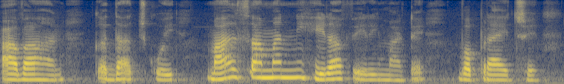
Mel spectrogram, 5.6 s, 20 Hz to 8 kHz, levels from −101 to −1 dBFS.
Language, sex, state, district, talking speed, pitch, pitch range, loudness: Gujarati, female, Gujarat, Valsad, 105 wpm, 195 Hz, 185-220 Hz, -16 LUFS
